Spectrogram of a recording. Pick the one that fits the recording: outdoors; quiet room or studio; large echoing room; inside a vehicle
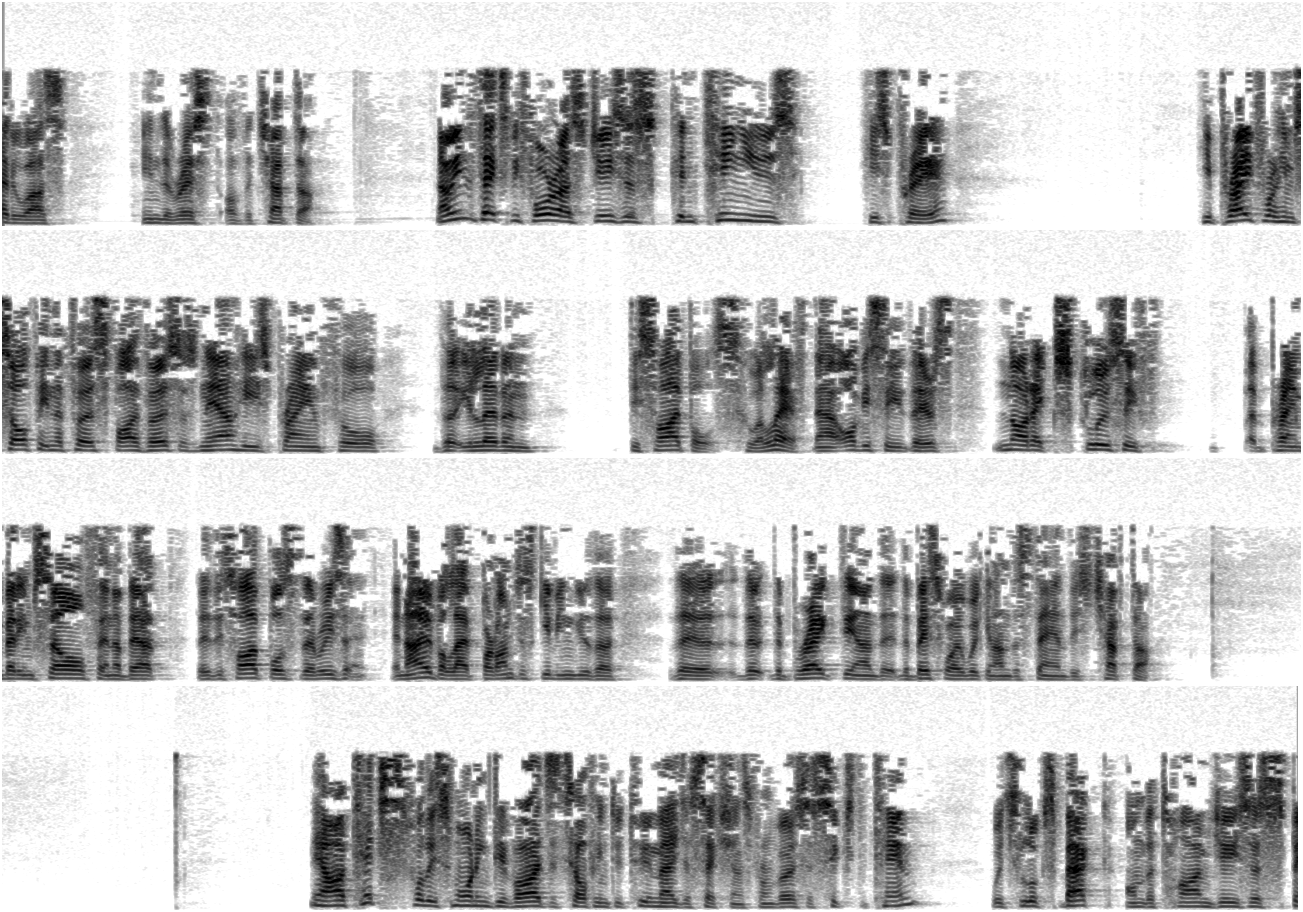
large echoing room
